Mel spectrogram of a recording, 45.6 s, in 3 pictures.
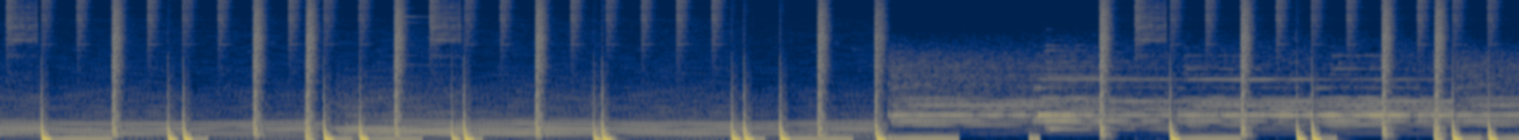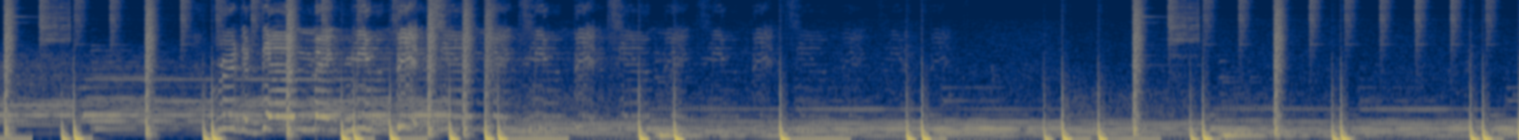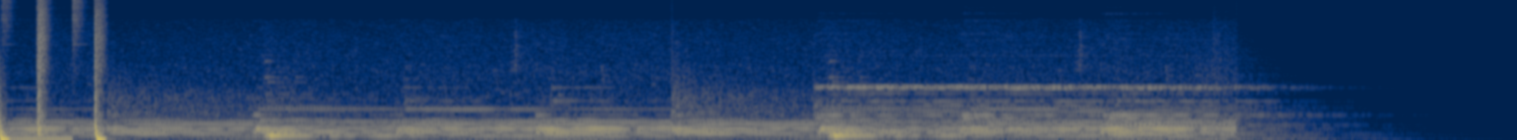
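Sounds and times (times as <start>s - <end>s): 
boom bap beat: 0.0s - 9.0s, 11.0s - 20.6s, 21.6s - 22.1s, 24.3s - 24.7s, 25.6s - 31.5s.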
